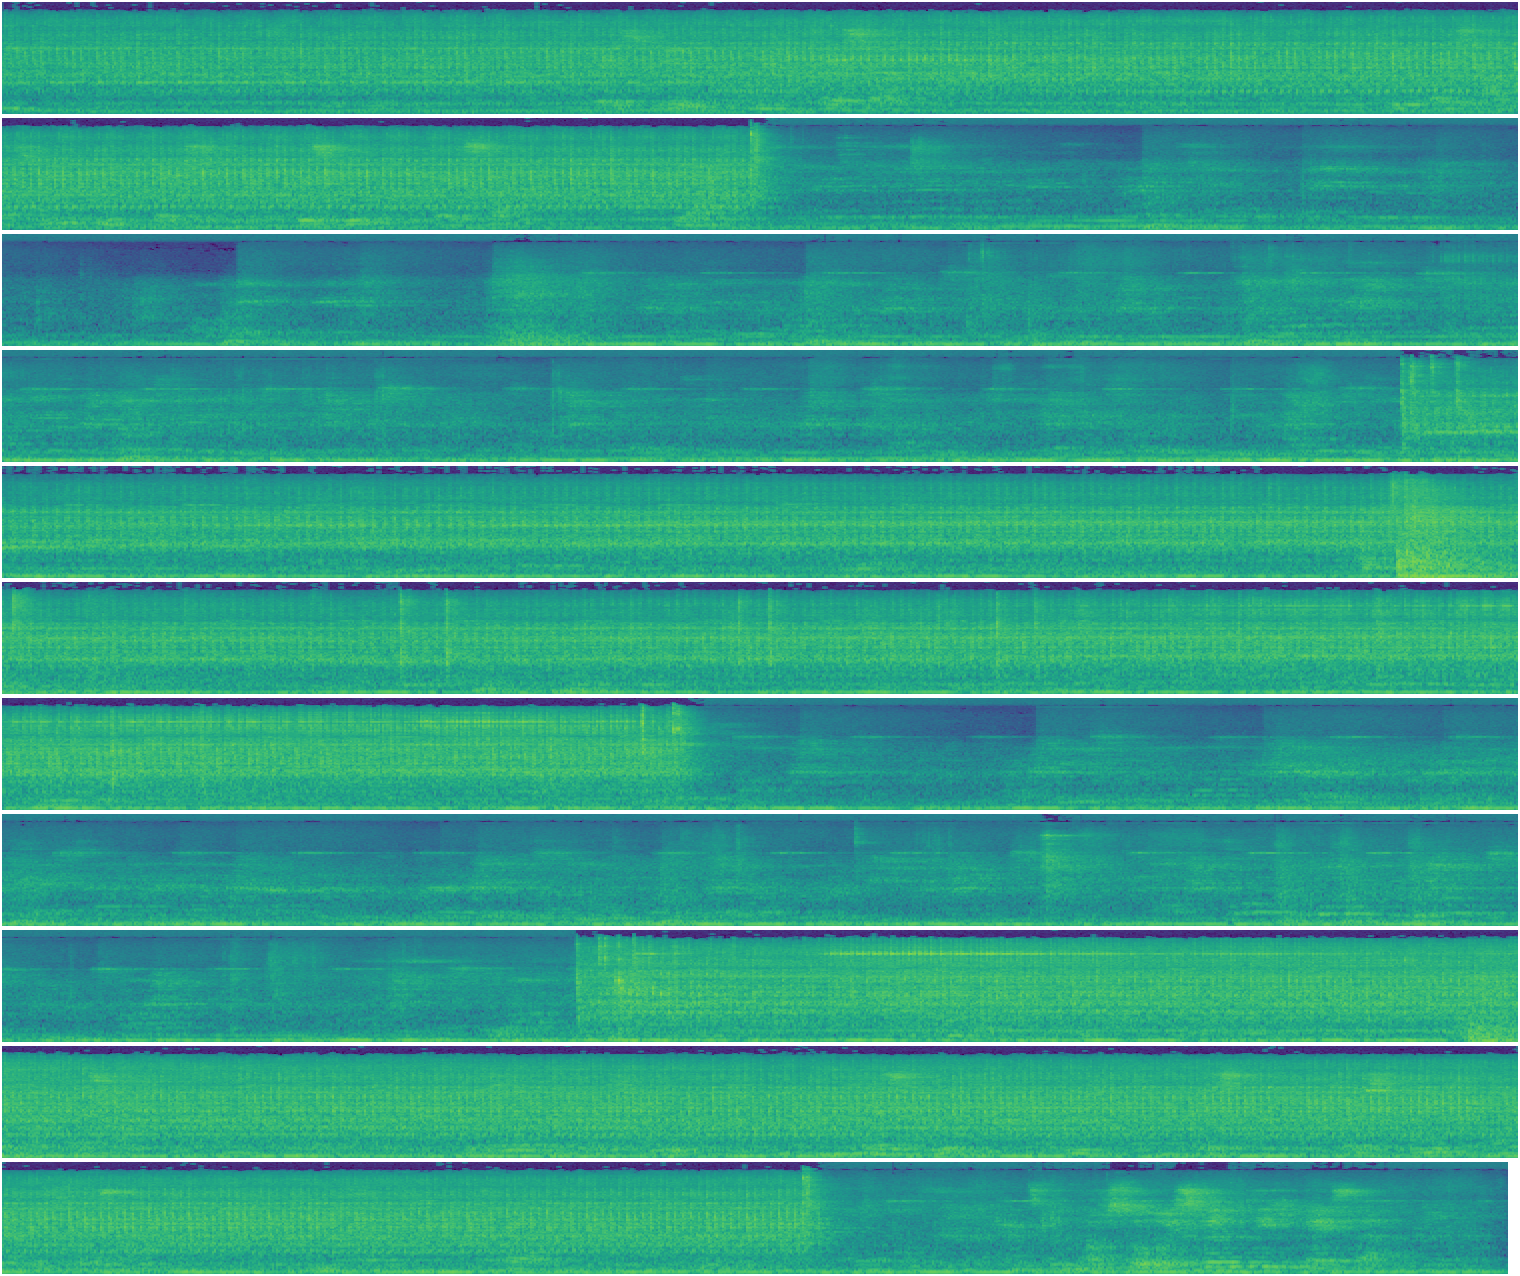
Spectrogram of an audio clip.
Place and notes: Altstadt-Nord, Köln, Deutschland - Cologne, Museum Ludwig, machines by Andreas Fischer
Inside the museum in the basement area - during an exhibition of sound machines by artist Andreas Fischer. Here a machine that starts to move as tehe visitor pulls a string. In the backgound of the dark room the word "Demut"
soundmap nrw - social ambiences, topographic field recordings and art places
